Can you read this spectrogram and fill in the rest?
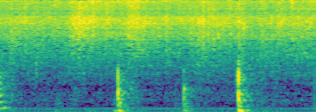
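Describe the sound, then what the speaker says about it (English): Spring onion and onion are stirred as they fry in a pan, a steady soft sizzle running under a few distinct scraping strokes of the stirring utensil, close by and without voices. "then you start to mix so you mix it all well and then just keep mixing your"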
